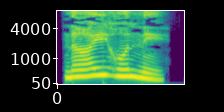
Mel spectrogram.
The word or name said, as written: ನಾಯಿಹೊನ್ನೆ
